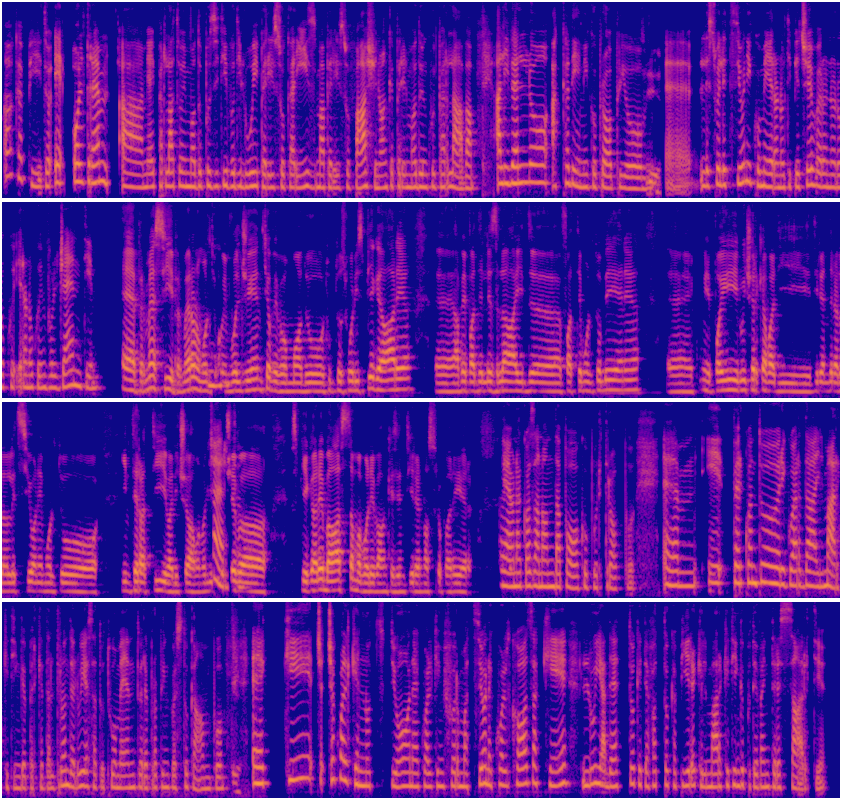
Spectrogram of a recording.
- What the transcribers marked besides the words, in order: in English: "slide"; other background noise; "stato" said as "sato"
- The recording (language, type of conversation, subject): Italian, podcast, Quale mentore ha avuto il maggiore impatto sulla tua carriera?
